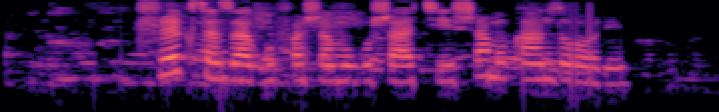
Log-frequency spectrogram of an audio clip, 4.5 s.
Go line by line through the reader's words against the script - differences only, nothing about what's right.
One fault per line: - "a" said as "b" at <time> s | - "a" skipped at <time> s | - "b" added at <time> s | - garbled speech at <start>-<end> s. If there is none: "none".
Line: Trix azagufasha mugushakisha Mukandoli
none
